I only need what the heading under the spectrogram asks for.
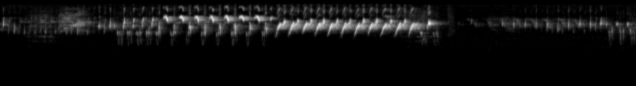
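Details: Gloster canary song building from soft chatter into fast, high, rattling trills of evenly repeated notes, then quieter phrases after a brief break.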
